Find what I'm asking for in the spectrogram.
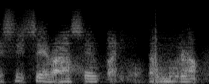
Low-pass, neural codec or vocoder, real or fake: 14.4 kHz; codec, 44.1 kHz, 0.9 kbps, DAC; fake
